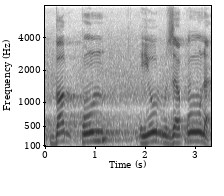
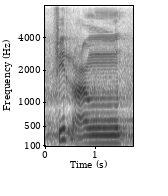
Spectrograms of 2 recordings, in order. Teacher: اس سے پہلے والا حرف زبر اور پیش ہے تو پر پڑھا جائے گا برقون یرزقون، اور زیر ہے یعنی کہ را ساکن سے پہلے زیر ہے تو باریک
